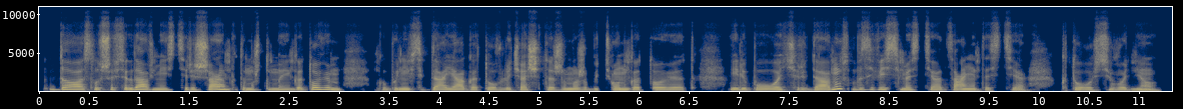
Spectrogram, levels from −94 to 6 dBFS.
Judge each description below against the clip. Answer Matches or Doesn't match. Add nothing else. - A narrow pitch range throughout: Doesn't match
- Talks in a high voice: Doesn't match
